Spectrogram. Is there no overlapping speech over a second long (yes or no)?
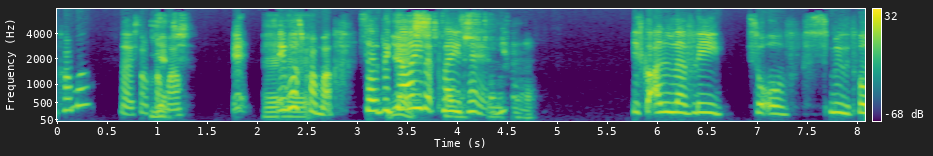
no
